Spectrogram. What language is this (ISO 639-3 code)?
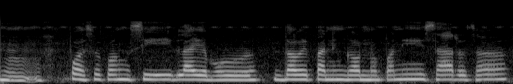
nep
